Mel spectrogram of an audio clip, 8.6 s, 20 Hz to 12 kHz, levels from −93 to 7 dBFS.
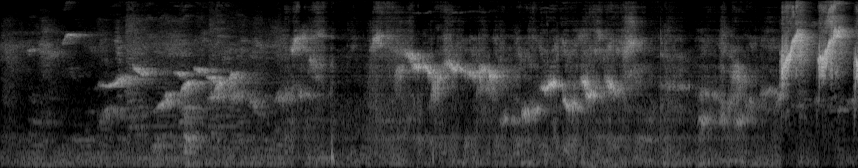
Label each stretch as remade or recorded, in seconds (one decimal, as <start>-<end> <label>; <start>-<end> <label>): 0.0-2.8 recorded; 2.8-7.8 remade; 7.8-8.6 recorded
